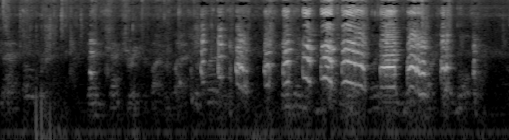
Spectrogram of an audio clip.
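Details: French Bulldog puppies in an indoor nursery, heard by a visiting adult Frenchton: soft scattered squeaks build into a quick series of loud, whiny, wavering cries, about two per second, then fade.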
